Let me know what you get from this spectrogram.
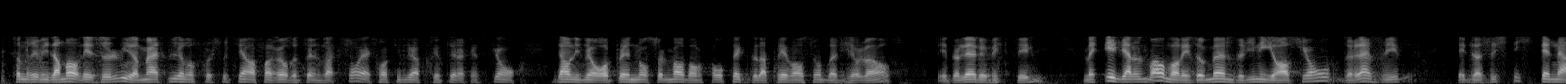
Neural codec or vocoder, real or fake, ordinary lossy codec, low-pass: codec, 16 kHz, 1 kbps, FunCodec, trained on Chinese and English, 50 frames a second; fake; none; 3.6 kHz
